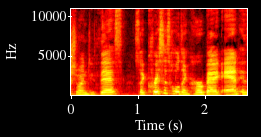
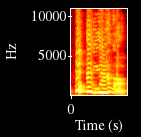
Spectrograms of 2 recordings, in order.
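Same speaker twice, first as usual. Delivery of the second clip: much higher, louder mock shout; 14 semitones higher, 12 dB louder than usual. Teller retells urging the group to abandon Selena, shouting. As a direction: blurt it out fed up. Heated argument about leaving friend.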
